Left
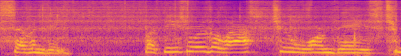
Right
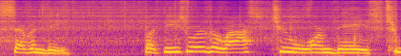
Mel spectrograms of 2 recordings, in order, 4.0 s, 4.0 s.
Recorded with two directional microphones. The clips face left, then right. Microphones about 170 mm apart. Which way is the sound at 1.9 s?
90° right.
